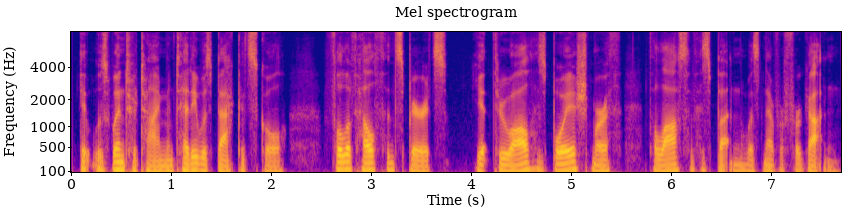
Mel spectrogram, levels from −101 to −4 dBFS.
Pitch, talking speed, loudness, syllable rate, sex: 95 Hz, 225 wpm, -21 LUFS, 5.4 syllables/s, male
